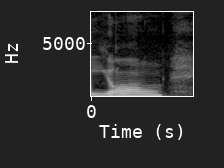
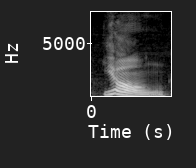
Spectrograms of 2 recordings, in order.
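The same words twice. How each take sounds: First: The pitch stays level throughout the word. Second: The pitch falls down across the word. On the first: "some words would like be flat" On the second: "other ones would f- fall down"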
